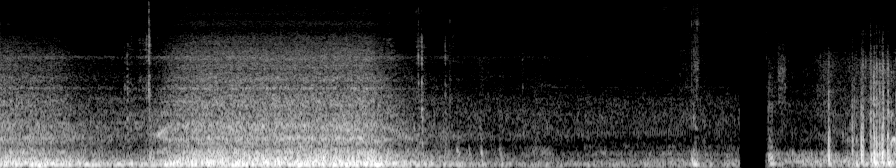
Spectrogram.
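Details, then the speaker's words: Dodge Charger A/C cabin blower motor after replacing the noisy original with a used junkyard unit: a smooth, steady rush of air with no rattle or squeal, normal blower operation. "all right there it is sounds way better don't have all that noise from the last one anymore"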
